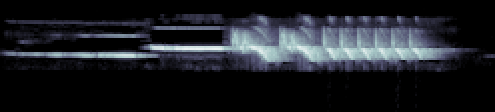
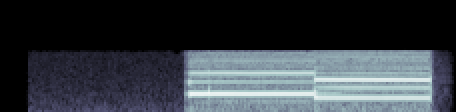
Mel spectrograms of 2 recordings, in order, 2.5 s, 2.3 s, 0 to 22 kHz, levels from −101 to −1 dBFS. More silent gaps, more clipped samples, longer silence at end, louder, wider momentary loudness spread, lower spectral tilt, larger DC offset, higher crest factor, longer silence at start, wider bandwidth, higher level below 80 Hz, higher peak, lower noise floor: neither; neither; first, 0.3 s vs 0.15 s; about the same, -10 LUFS vs -12 LUFS; first, 13 LU vs 3 LU; second, 14.5 dB/octave vs -6.5 dB/octave; neither; about the same, 14 dB vs 14 dB; second, 0.25 s vs 0.9 s; first, 13 kHz vs 4 kHz; second, under -90 dBFS vs -50 dBFS; about the same, 0 dBFS vs 0 dBFS; second, -33 dBFS vs -69 dBFS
